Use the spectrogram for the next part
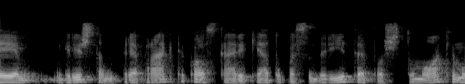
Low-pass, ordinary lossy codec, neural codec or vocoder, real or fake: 7.2 kHz; Opus, 16 kbps; none; real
